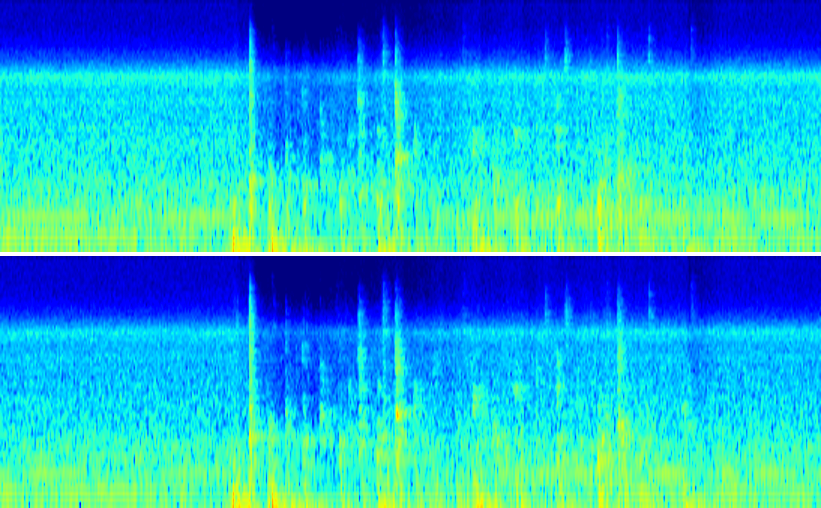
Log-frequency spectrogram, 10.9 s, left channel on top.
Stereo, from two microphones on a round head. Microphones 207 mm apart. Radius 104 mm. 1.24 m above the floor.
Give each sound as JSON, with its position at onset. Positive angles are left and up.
{"t": 3.1, "sound": "running footsteps", "side_deg": -20, "distance_m": 1.3}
